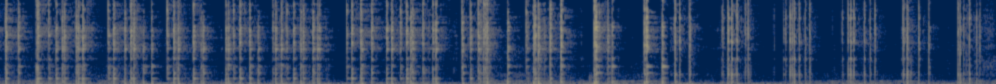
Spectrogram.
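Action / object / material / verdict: tap / small textured metal cylinder / metal / none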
